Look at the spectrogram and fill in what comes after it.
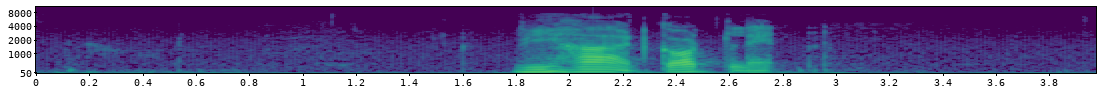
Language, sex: Danish, male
